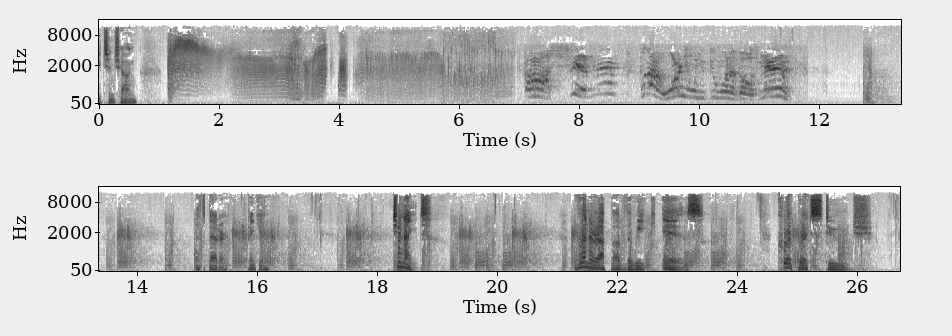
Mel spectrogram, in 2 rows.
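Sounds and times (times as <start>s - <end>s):
speech: 0.0s - 1.4s, 15.3s - 16.8s, 18.4s - 18.9s, 21.4s - 23.5s, 24.8s - 26.2s
fart sound effects: 1.1s - 7.0s, 12.7s - 26.3s.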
